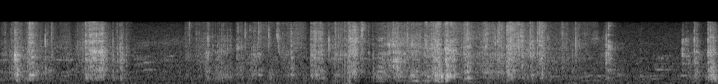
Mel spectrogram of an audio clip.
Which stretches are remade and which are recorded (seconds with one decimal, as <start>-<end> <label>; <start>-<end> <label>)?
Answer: 0.0-3.8 recorded; 3.8-4.4 remade; 4.4-7.2 recorded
